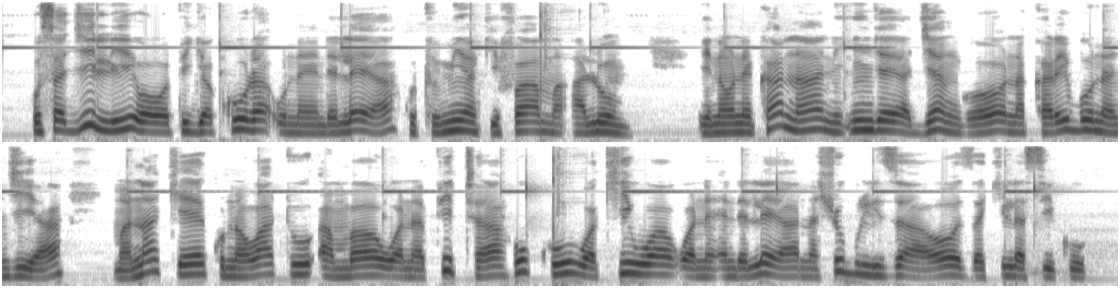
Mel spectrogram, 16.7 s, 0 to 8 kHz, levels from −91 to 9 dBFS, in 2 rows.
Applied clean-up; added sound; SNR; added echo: none; Shatter + Bicycle bell; 19 dB; none.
